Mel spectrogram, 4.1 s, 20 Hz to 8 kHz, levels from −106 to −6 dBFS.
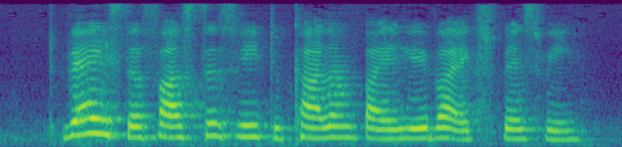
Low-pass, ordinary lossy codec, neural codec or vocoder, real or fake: none; none; codec, 16 kHz, 1.1 kbps, Voila-Tokenizer; fake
